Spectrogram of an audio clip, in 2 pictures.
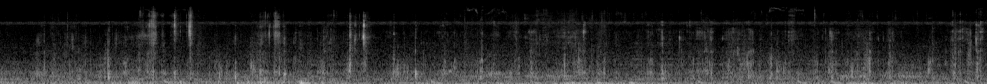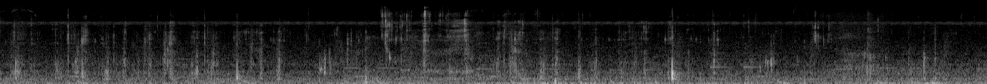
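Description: Close-miked chewing and mouth sounds of a person eating fried duck and rice by hand: irregular wet clicks, smacks and bites, with one sharper click late on.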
